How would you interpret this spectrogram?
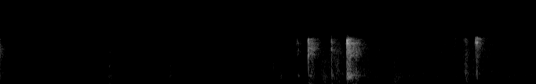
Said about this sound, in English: Excuse me, I'm going to take another sip of water.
